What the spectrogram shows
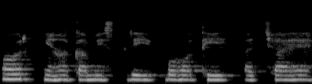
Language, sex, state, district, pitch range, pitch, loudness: Hindi, female, Bihar, Lakhisarai, 210-220 Hz, 215 Hz, -31 LUFS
